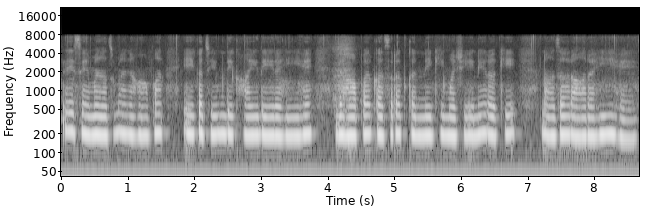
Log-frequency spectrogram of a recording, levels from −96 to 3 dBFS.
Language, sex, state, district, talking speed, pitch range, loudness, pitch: Hindi, female, Rajasthan, Jaipur, 150 wpm, 185-200 Hz, -16 LUFS, 195 Hz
